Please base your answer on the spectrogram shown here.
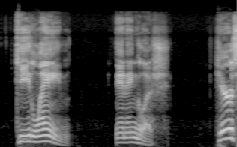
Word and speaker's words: Ghislaine: or J sound, and the S is often pronounced like a Z. So in French, it might be closer to Ghislaine or Ghislaine.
